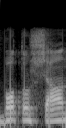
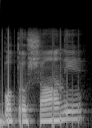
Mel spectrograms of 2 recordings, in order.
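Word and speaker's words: Botoșani: Then Botoan and yep it's pronounced Btoan, not Botoani.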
